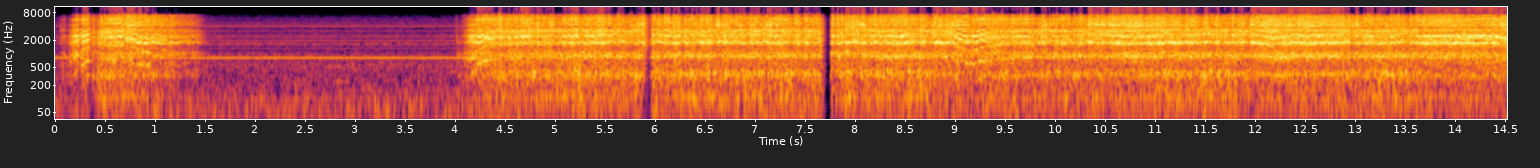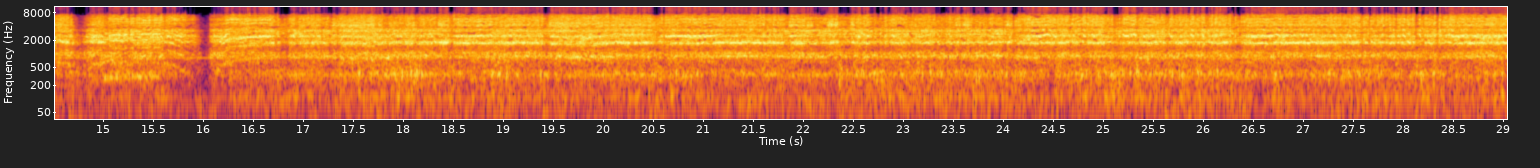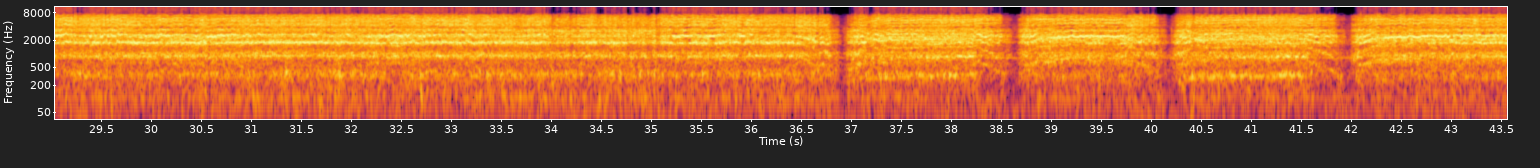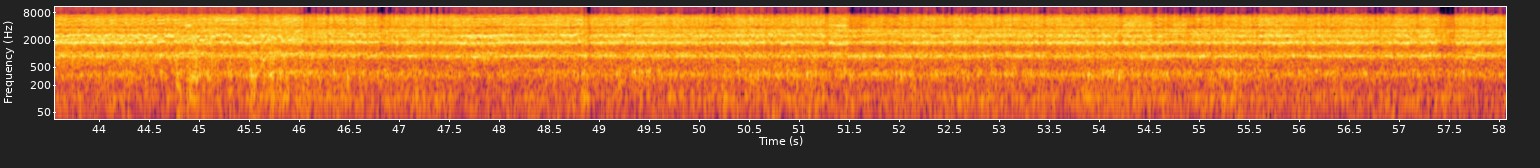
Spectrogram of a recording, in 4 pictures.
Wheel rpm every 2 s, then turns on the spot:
60, 0, 150, 230, 220, 220, 230, 160, 160, 220, 220, 230, 230, 230, 220, 220, 230, 230, 160, 140, 140, 160, 220, 250, 230, 230, 230, 230, 230.
none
